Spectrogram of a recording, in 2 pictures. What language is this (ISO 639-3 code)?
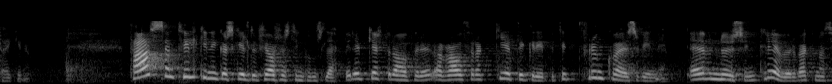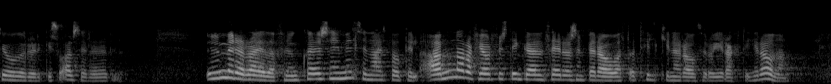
isl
